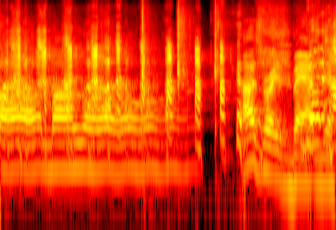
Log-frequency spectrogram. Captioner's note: laughs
